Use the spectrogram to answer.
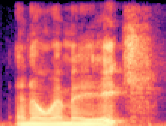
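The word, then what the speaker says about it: Nomar: usa baseball card of noma nomah as we pronounce it here in new england and then here's the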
